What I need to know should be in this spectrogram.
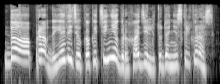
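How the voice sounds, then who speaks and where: A woman's voice: high voice, sing-song, fairly quick, no echo, clean studio sound, pitched above the performer's own voice. A woman playing a wily young boy feigning innocence. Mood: innocent. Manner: innocent-sounding, eager. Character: cunning quick-witted young boy.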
